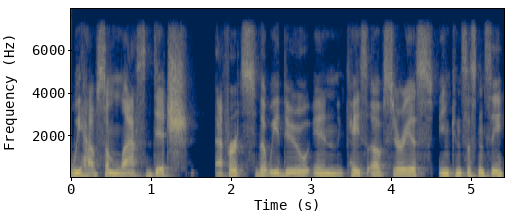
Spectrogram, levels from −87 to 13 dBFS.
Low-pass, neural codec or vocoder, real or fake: 7.2 kHz; vocoder, 44.1 kHz, 128 mel bands every 512 samples, BigVGAN v2; fake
